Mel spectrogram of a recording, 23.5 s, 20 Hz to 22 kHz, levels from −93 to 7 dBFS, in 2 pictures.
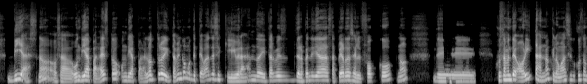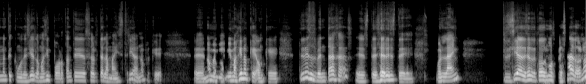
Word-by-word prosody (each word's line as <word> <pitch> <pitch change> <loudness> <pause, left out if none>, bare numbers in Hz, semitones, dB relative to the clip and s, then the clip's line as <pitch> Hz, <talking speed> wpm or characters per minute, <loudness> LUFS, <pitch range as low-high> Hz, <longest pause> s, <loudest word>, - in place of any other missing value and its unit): días, 180 +8 0
¿no?, - - -3
o 115 - -5
sea, 110 -2 -2
un 145 +3 +1
día 160 +1 +4
para 110 +5 0
esto, 205 +2 -2
un 145 0 -8
día 140 -2 -1
para 110 +1 -10
el 125 - -3
otro 185 +3 +3
y 155 -5 +2
también 200 +10 -1
como 235 -4 -4
que 165 - -4
te - - -3
vas 175 +4 -4
desequilibrando 155 -3 -1
y 135 - +1
tal 145 +3 -2
vez 160 0 0 0.2
de 145 -2 +2
repente 145 +5 -2
ya 155 0 +4
hasta 155 - -5
pierdes 150 +1 +3
el 120 -6 -1
foco, 155 - -2
¿no?, 170 +8 -5 0.5
de 120 -2 -1 0.4
justamente 175 +3 +4
ahorita, 150 - +1
¿no?, 200 +9 -4
que - - -4
lo 135 - 0
más, 150 +4 -1
justamente, 165 0 -5
como 135 -5 -6
decías, 150 +9 -2
lo 135 -3 -4
más 135 +3 -4
importante 145 +1 -4
es 140 - -10
ahorita 140 0 -3
la 120 - -1
maestría, 120 - -6
¿no?, 145 +5 -10
porque, 175 - -11 0.6
eh, 110 0 -1
no 150 +7 -2
me 150 -2 0
ma 130 -1 -4
me - - -2
imagino 200 +8 +4
que - - 0
aunque 110 -2 -3 0.4
tiene 230 +5 +1
sus 195 -7 +4
ventajas, 165 - 0
este, 120 0 -2
ser, 160 +4 +8
este, 110 -12 0 0.4
online, 140 - +3 0.8
pues 130 -2 -9
sí 215 - +7
ha 195 -3 +8
de 155 - +5
ser 175 0 +5
de 150 - 0
todos 165 +1 +4
modos 160 -2 0
pesado, 130 +4 +3
¿no? - - +2
150 Hz, 190 wpm, -21 LUFS, 130-170 Hz, 0.8 s, ser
